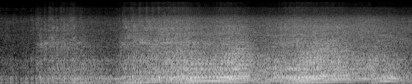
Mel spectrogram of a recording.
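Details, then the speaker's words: Nissan Z31 V6 during coolant pressure test idle: uneven lumpy idle with stumbling beat and revs sagging and surging; misfire because spark plug wires for cylinders four and six were crossed. "not firing oh my god that'll make it easy to work on this thing idiot you got the wires mixed up"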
